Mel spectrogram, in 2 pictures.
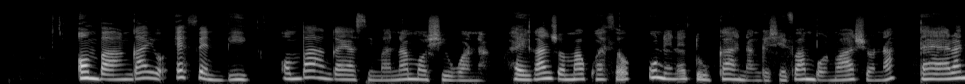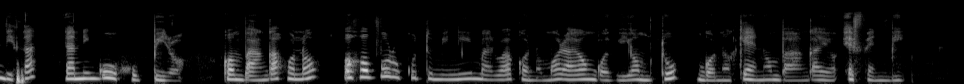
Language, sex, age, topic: Oshiwambo, female, 18-24, finance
